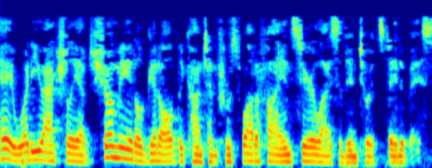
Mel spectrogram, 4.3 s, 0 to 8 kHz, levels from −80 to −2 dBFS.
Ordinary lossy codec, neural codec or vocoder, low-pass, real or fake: MP3, 24 kbps; none; 7.2 kHz; real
